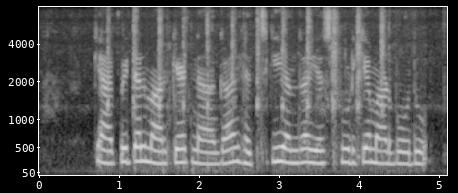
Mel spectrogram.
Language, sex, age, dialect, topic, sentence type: Kannada, female, 25-30, Dharwad Kannada, banking, statement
